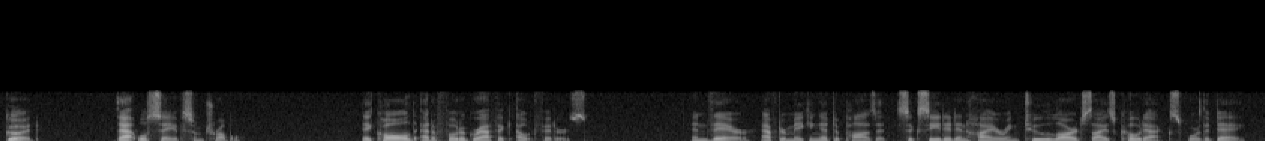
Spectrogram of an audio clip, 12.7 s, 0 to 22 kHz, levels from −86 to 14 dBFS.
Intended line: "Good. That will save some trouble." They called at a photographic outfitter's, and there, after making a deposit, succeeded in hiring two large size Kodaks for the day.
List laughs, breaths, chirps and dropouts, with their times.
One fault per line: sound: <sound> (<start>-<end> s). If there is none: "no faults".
no faults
